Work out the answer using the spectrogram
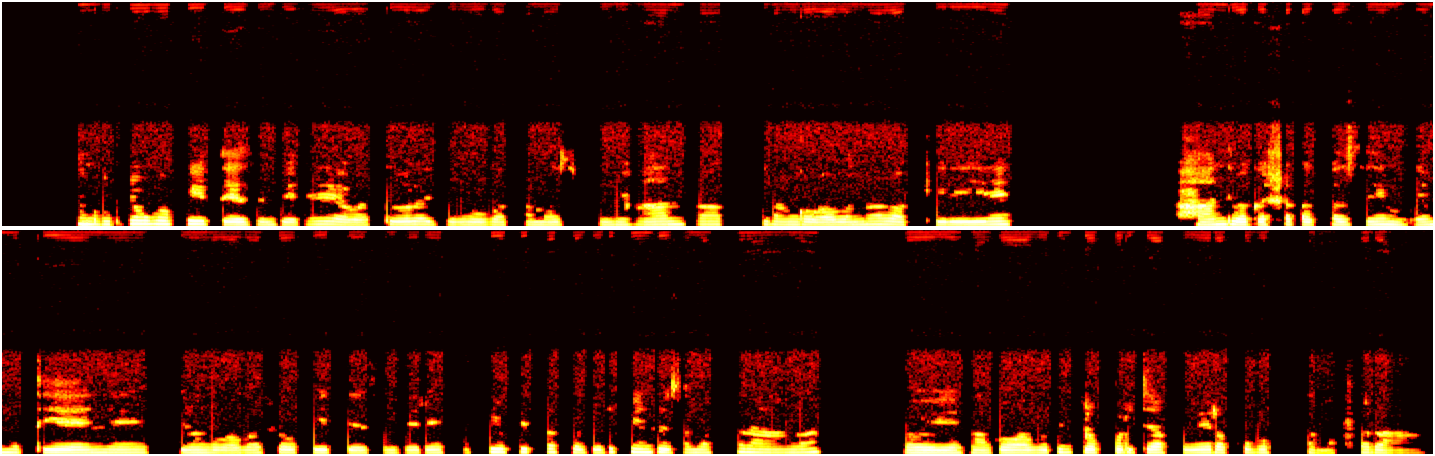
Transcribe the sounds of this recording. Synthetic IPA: muβuɾjo̞bɡo̞kwiːte̞zimbe̞ɾe̞aβatuːɾaɟeβoβakamazekumiɦaːnzakuɟ̥iɾaŋɡoβaβo̞naβakʰiɾije̞ | ahaːndiβaɡaʃakakazimuɾemutijenekuɟ̥iɾaŋɡoβaβaʃahokwiːte̞zimbe̞ɾe̞kukijokitakaziaɾikwiːɲd͡ʒuzamafaɾaːŋɡa | n̥haːβɡowaβuɾiβɟo̞kuɾɟakuβe̞ːɾakuβufi̥tamafaɾaːŋɡa

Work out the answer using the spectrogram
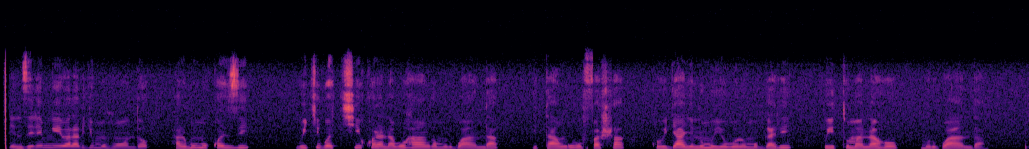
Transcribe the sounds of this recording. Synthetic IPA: inziɾimŋiːβaɾaɾɟumuɦo̞ːndo̞ | haɾimumuko̞zi | wiciɡociko̞ɾanaβuɦaːŋɡamuɾɡwaːnda | ɟitaːŋɡuβufaʃa | kuβiɟaːɲe̞numujo̞βo̞ɾo̞muɡaɾi | wiːtumanaɦo̞ | muɾɡwaːnda

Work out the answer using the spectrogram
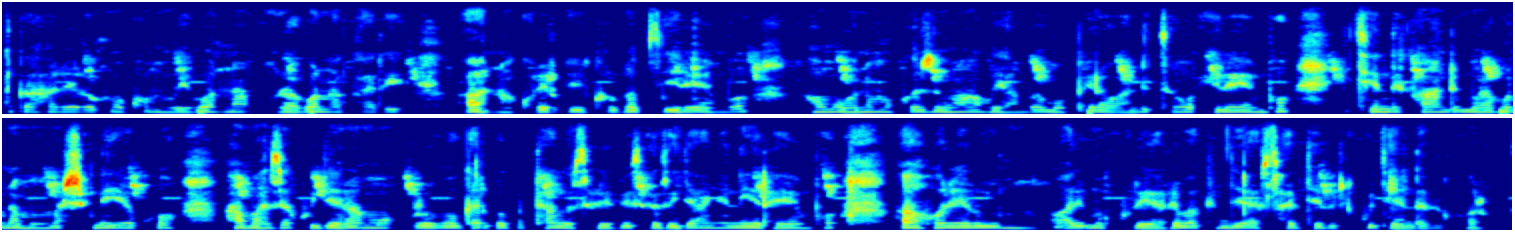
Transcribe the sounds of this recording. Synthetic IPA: ɡahaɾe̞ɾo̞ŋ̥uːkʰo̞muβiβo̞namuɾaβo̞nakaɾiahaːn̥huβakoɾe̞ɾɡwiːβikʰoɾɡwabɟiːɾe̞ːmbo̞ahomuβonomukʰo̞zimaːɦojaːmbaɾeumupʰiːɾawaːndit͡se̞ho̞ʔiɾe̞ːmbo̞iciːndikʰaːndimuɾaβo̞namumaʃi̥mije̞kʰo̞hamaze̞kuɟe̞ɾamoːɾuβoɡaɾɡwoɡutʰaːŋɡaseɾiviːseziɟaːɲeniːɾe̞ːmbo̞aho̞ɾe̞ɾujumun̥uaɾimukuɾiaɾeβakibjo̞jasaβje̞βiɾikuɟe̞ːndaβikʰo̞ɾo

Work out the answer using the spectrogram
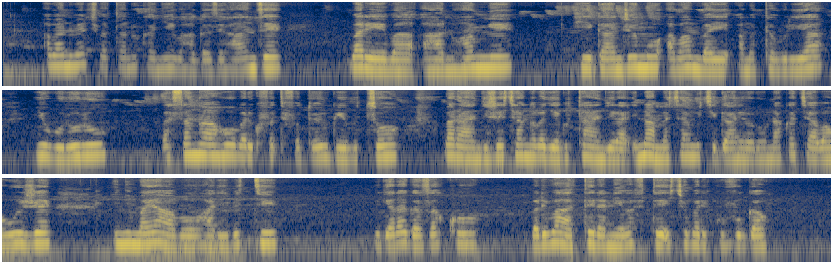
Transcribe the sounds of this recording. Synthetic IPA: aβaːn̥huβe̞ːnʃiβataːndukaɲe̞βahaɡaze̞ɦaːnze̞ | βaɾe̞ːβaːhaːn̥uɦamŋe̞hiːɡaːnd͡ʒe̞moʔaβaːmbaje̞ʔamataβuɾija | juβuɾuɾuβasaŋ̥aːɦo̞βaɾiɡufati̥fo̞to̞jiɾɡwiːβut͡so̞βaɾaːɲɟiʒe̞caːŋɡaβaɟije̞ɡutaːɲɟiɾaʔinaːmacaːŋɡwiciɡaːniɾo̞ɾunakacaːβahuʒe̞iɲumajaːβo̞ɦaɾiβiti | βiɡaɾaɡazakʰo̞ | βaɾiβahate̞ːɾanije̞βafi̥te̞ico̞βaɾikuvuɡaho

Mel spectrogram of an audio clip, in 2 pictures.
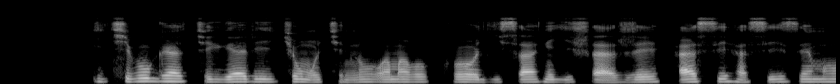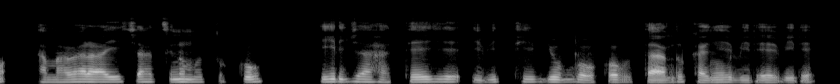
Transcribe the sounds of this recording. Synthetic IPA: iciβuɡaciɡaɾicumucino̞wamaβo̞kʰo̞ɟisaŋ̥iɟiʃaʒe̞haːsiɦasize̞mo̞ | amaβaɾajecaːt͡sinumutuku | hiɾjaːɦatʰe̞ːje̞iβitʰibjuːb̚ɡo̞ːko̞βutaːndukʰaɲe̞βiɾe̞βiɾe̞

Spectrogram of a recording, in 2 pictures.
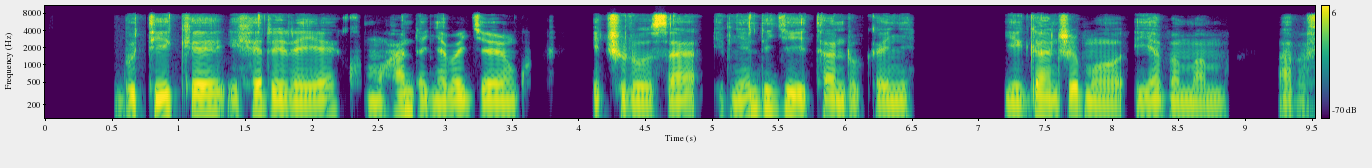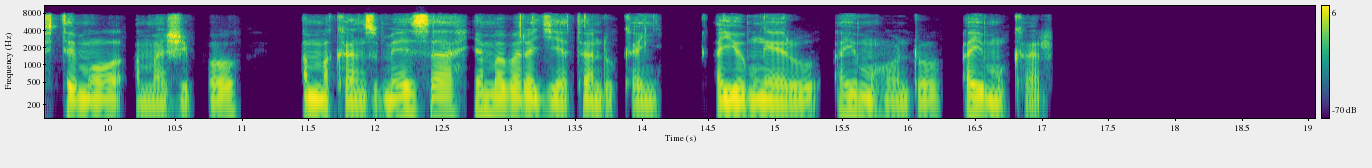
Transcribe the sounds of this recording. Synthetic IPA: butikʰe̞ihe̞ɾe̞ɾe̞je̞kʰumuhaːndaɲaβaɟe̞ːŋɡwa | it͡ʃuɾuːzaimɲiːndiɟijitʰaːndukʰaɲe̞ | jiɡaːnd͡ʒe̞moijaβamamaː | βafi̥te̞moamaʒipo̞ | amakʰaːnzume̞ːzajamaβaɾaɟijatʰaːndukʰaɲe̞ | ajuːmŋe̞ːɾuajumuɦo̞ːndo̞ajumukʰa̰ɾa

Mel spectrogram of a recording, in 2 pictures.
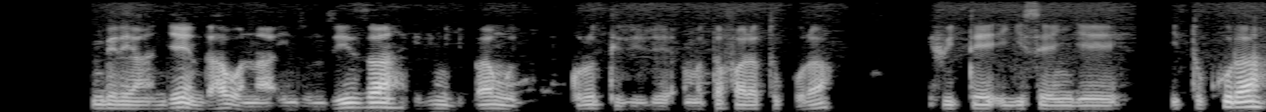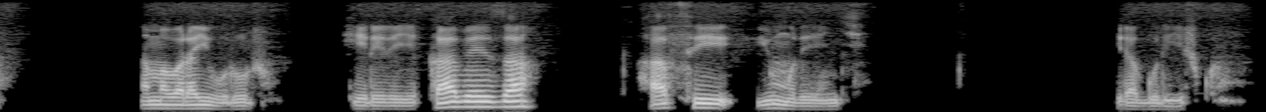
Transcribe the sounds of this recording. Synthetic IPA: imbe̞ɾe̞jaːɲɟe̞ndahaβo̞naʔinzunziːzaiɾimuɟipaːŋɡuɟiikoɾotiʒiʒe̞ʔamatafaɾatukuɾa | ifite̞ʔiɟise̞ːɲɟe̞ | itukʰuɾa | namaβaɾajuβuɾuɾu | iheɾe̞ɾe̞je̞kaβe̞ːza | haːfijumuɾe̞ːɲɟe | iɾaɡuɾiːʃɡwe

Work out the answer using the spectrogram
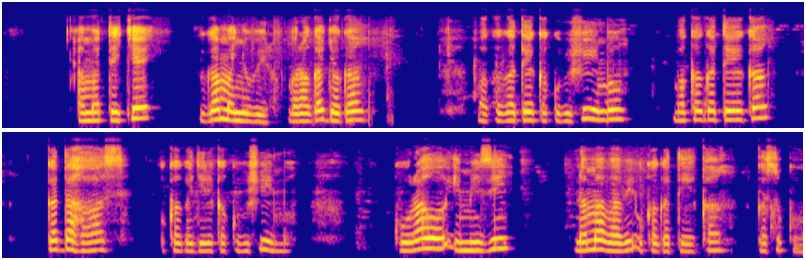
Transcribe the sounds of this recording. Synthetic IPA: amate̞ce̞ | ɡamaɲuβiɾoβaɾaɡaɟaɡa | βakaɡate̞ːkakuβiʃiːmbo̞ | βakaɡate̞ːka | ɡ̥adahaːsi̥ | ukaɡaɟeɾe̞kakuβiʃiːmbo | kʰuɾaho̞imizi | namaβaβiukaɡate̞ːka | ɡ̥asuku

